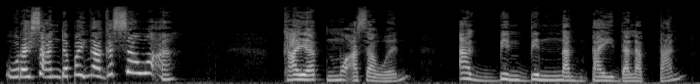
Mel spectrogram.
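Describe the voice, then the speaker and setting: A woman's voice: medium pitch, big pitch swings, measured pace, a bit bright, dry recording. An actress playing a nosy, nagging older woman in a comedic radio drama, scolding and pressing her points with emphatic questions. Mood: nagging, scandalized.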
